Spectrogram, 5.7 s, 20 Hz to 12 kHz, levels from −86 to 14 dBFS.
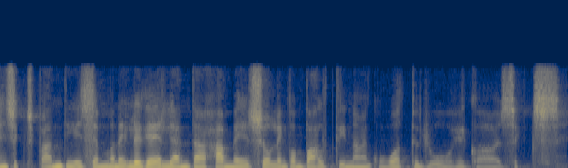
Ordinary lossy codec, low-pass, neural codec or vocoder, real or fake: none; 7.2 kHz; codec, 16 kHz, 0.8 kbps, ZipCodec; fake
